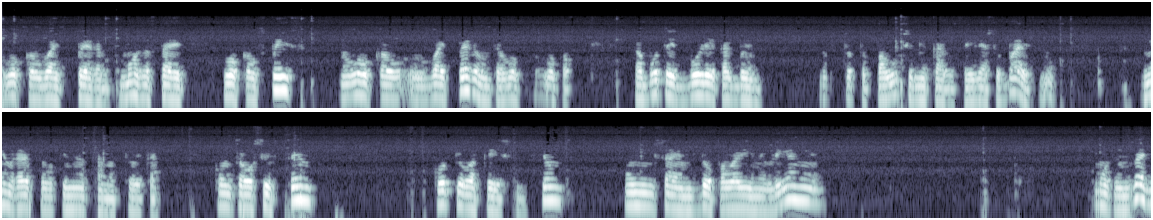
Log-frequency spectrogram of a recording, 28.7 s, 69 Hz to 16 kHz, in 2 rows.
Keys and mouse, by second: 1.2-4.2 drag, 7.6-11.3 drag, 13.2 click, 15.3 shift+click, 17.7 ctrl+shift+c, 20.7-21.5 middle drag, 22.7-26.7 drag, 27.9 click.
